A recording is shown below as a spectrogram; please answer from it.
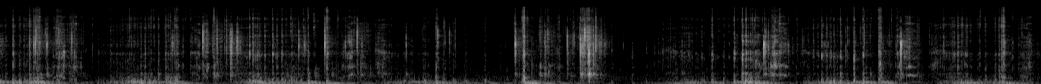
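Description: A solid, hand-sized white oval bar of dry soap with a ribbed edge is carved and scraped with a utility knife blade. Bright, dry scraping and crumbly crackling come in bursts of quick, sharp cuts, with occasional louder cracks as pieces break away.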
